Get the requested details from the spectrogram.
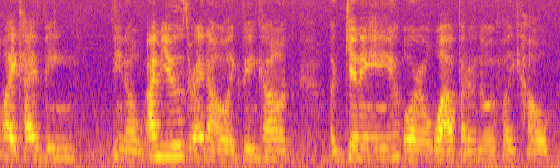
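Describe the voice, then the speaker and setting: A woman speaks at a moderate pace in a flat monotone. Audible room echo and noticeable background noise are present. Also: fairly low pitch for a woman. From northern Italy. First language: Italian. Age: 20s. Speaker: interviewee. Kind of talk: documentary interview. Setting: on camera.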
